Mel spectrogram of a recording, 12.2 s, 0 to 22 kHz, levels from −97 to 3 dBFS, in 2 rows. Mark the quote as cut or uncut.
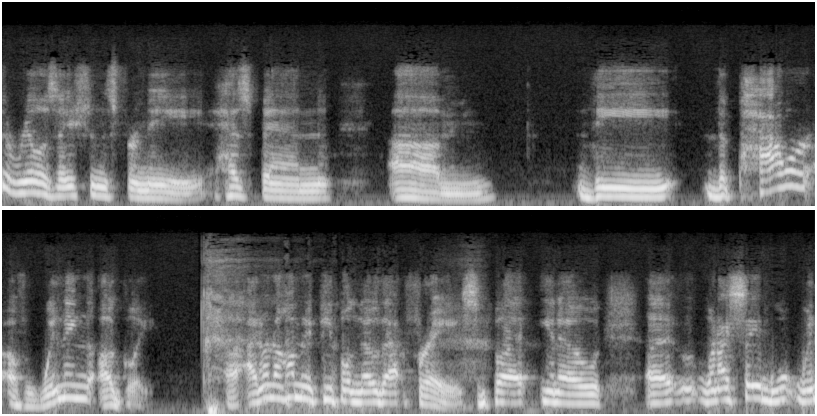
uncut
